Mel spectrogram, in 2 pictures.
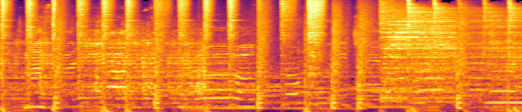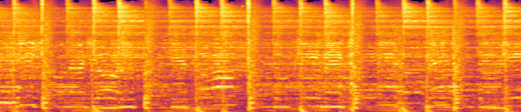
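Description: Acoustic drum kit played along to a pop song's recorded backing track, with a steady kick-and-snare beat under the music. About four seconds in, the sound turns brighter and fuller.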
